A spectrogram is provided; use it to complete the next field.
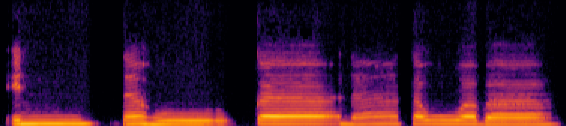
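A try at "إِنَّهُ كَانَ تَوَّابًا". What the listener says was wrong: তাওয়াবা ওয়াও টান আছে হ্যাঁ মাশাআল্লাহ আপুর হচ্ছে জিম উচ্চারণটা ঠিক করবেন ফার্স্টে আর হচ্ছে ভুল হচ্ছে দি এখানে একটু টান হবে হ্যাঁ এই দুইটা জিনিসে আপনার ভুল হয়েছে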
